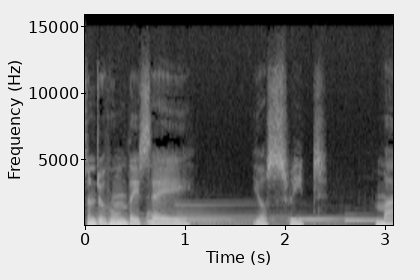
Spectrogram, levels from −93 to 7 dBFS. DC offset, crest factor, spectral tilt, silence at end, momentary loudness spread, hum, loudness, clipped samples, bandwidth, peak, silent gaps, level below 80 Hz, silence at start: under 0.1%; 14 dB; -5.5 dB/octave; 0 s; 17 LU; none; -21 LUFS; under 0.1%; 14.5 kHz; -8 dBFS; none; -46 dBFS; 0 s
